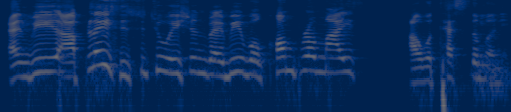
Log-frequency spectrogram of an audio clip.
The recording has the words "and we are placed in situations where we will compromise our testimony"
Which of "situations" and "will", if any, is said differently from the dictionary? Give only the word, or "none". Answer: situations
